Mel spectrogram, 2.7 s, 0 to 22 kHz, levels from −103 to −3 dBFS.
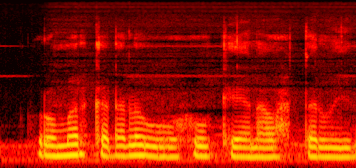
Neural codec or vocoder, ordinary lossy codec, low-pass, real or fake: vocoder, 44.1 kHz, 128 mel bands every 512 samples, BigVGAN v2; none; none; fake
